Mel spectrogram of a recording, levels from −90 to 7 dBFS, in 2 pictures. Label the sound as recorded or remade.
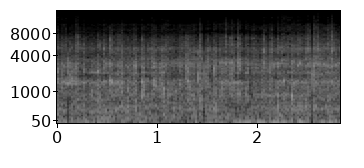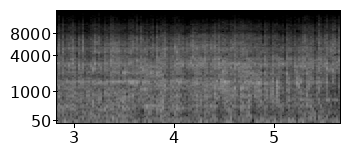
remade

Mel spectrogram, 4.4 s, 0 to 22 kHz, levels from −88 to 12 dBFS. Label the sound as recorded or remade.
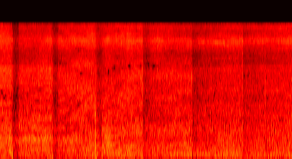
recorded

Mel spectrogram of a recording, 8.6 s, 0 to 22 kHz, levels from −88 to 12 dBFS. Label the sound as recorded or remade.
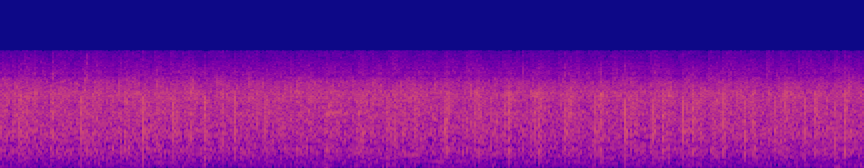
remade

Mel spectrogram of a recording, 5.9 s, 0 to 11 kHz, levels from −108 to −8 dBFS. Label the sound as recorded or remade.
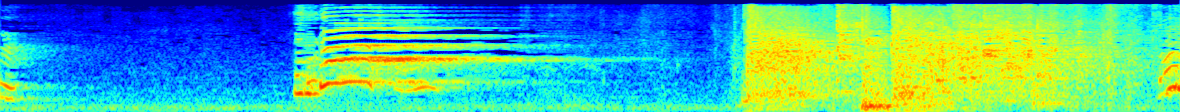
recorded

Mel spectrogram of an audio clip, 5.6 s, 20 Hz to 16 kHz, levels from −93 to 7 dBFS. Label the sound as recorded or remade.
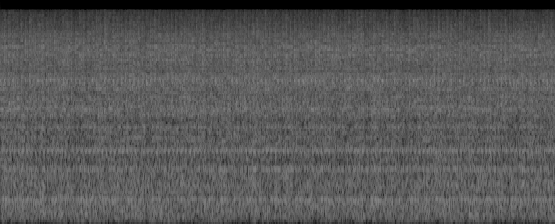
recorded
